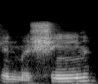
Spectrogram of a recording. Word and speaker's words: machine: sometimes is different so if you ever see a word that is a english word that was borrowed from french then it will be pronounced with a sh this is why it's a machine which is a french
